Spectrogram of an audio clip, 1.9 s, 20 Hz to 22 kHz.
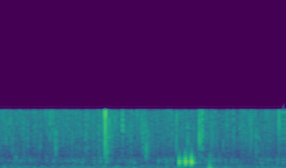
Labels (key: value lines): label: biophony, damselfish
recorder: SoundTrap 500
